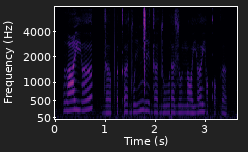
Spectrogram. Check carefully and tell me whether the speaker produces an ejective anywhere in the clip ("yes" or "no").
yes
